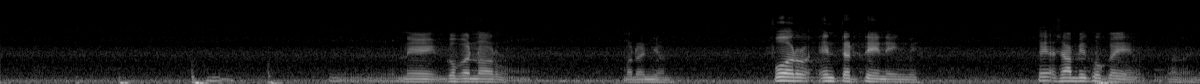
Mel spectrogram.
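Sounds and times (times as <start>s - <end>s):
steady low hum: 0.0s - 12.0s
low dull thumps on microphone: 1.1s - 3.0s, 10.9s - 11.4s.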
